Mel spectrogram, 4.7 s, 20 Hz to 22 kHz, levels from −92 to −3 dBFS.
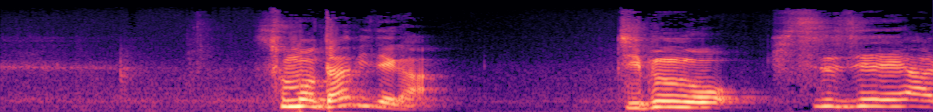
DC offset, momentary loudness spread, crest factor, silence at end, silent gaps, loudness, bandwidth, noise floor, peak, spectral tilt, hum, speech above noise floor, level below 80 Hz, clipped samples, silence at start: under 0.1%; 19 LU; 16 dB; 0 s; none; -13 LUFS; 15 kHz; -52 dBFS; 0 dBFS; -5.5 dB/octave; none; 39 dB; -54 dBFS; under 0.1%; 1.3 s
